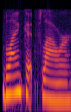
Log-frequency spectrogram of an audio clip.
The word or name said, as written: blanket flower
